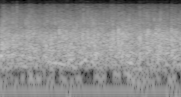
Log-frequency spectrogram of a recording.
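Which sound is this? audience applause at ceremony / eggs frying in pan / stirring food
audience applause at ceremony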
